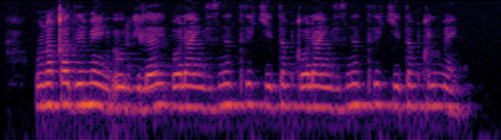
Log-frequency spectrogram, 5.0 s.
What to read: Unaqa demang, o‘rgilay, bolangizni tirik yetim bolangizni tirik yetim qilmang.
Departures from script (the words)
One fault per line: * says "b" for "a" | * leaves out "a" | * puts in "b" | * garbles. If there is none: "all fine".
all fine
